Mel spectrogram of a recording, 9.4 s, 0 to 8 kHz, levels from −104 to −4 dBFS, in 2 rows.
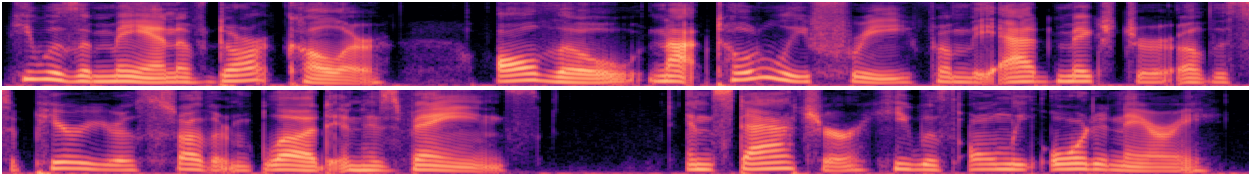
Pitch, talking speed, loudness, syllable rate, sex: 170 Hz, 180 wpm, -24 LUFS, 5.5 syllables/s, female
